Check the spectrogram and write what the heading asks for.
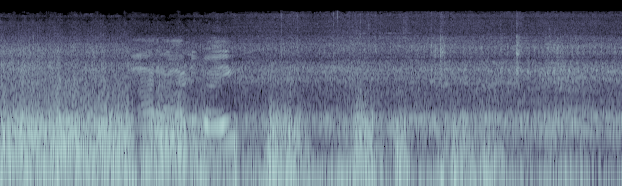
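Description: Wind buffeting the microphone of a camera on a moving motorcycle, with the bike running underneath it. A voice is heard briefly about two seconds in.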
